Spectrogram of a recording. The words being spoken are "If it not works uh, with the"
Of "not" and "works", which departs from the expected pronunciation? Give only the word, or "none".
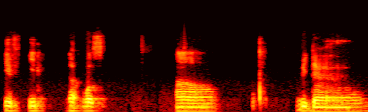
works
